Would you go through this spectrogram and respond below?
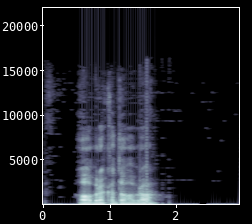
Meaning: definite plural of abrakadabra
- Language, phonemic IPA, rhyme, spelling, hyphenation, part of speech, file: Norwegian Bokmål, /ɑːbrakaˈdɑːbrɑːa/, -ɑːa, abrakadabraa, ab‧ra‧ka‧dab‧ra‧a, noun, NB - Pronunciation of Norwegian Bokmål «abrakadabraa».ogg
